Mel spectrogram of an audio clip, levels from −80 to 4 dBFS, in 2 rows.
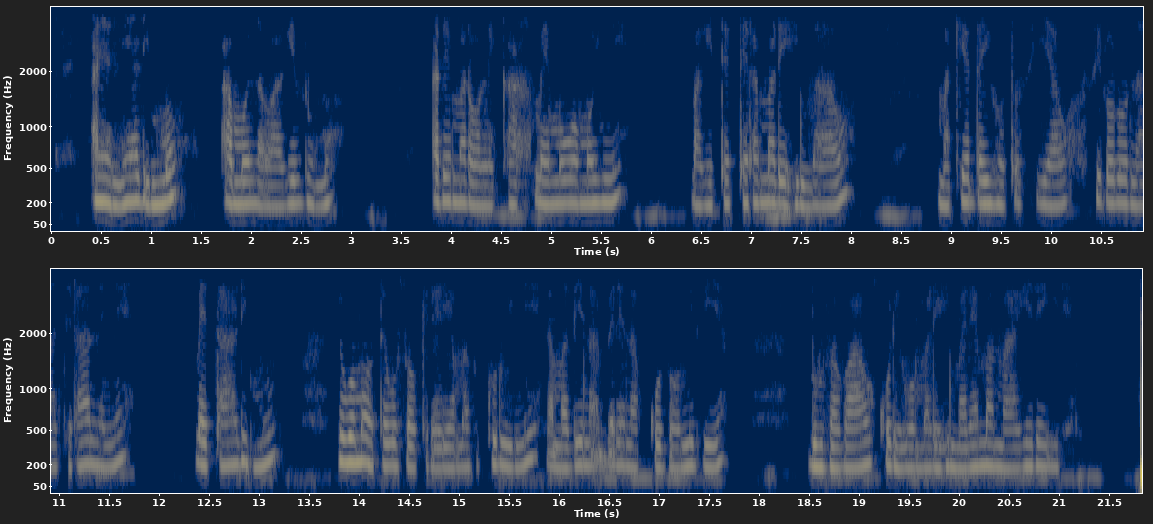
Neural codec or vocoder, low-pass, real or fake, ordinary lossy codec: none; 3.6 kHz; real; AAC, 24 kbps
